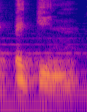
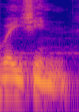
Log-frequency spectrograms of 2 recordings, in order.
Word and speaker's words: Beijing: Liceo como quieran llamarle me enseñaron que la capital de China es pequín Y por qué ahora des hace tantos años a unos años hasta aparte le decimos beijin bueno porque en realidad nunca cambió la ciudad siempre fue beijin significa Norte Shin capital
